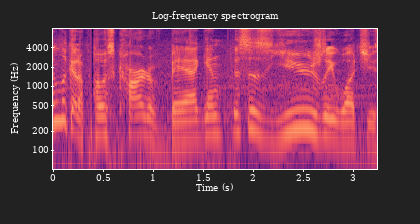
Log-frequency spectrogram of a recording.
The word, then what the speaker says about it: Bergen: So, and it's going until, well, it'll be closed by the time you get here, but it's Bergenfest, but it's Bergen. Bergen is the correct pronunciation.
